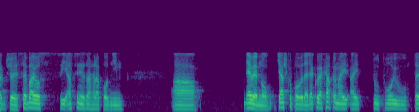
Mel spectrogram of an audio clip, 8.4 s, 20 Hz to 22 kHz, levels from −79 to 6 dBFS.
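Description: At 3.84 s the speech briefly sticks: for about 40 ms, ending near 3.88 s, a slightly held, buzzy tone replaces what should be there before the speech carries on. This is packet loss with pitch repetition. Audio went missing, a gap that fits two 20 ms packets, and the receiver covered it by repeating the last pitch period of the voice, which yields that short, frozen buzz. The band stops at 4 kHz, as the G.711 telephone coding on this line implies.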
